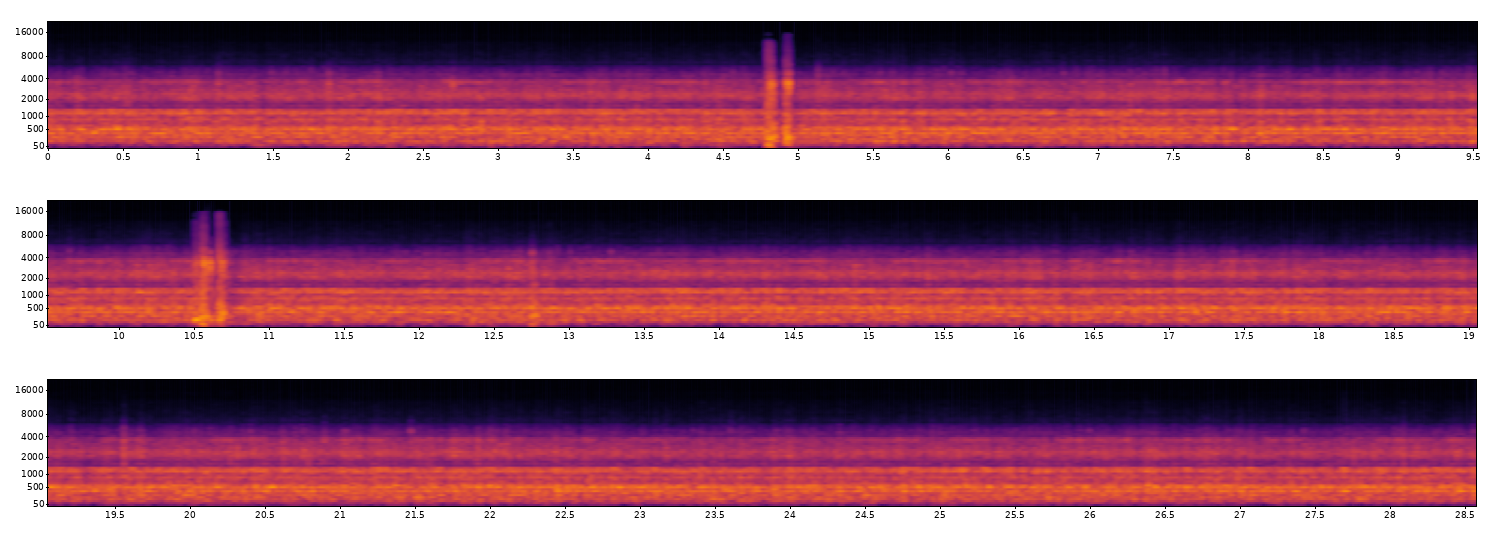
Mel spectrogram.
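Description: Steady wind and road rumble on a bike-mounted action camera's microphone while riding a road bike, with two sharp knocks about five seconds in and again some six seconds later.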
